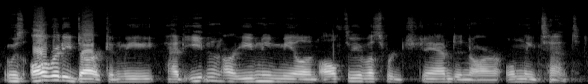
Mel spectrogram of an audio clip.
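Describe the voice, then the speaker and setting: A man narrating creepy first-person tales at a mid-range pitch. He reads in a steady, low-key way, and a cheap microphone colours the sound. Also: moderate pace, low-quality recording. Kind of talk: reading horror stories aloud.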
